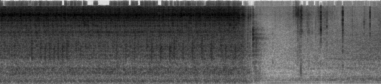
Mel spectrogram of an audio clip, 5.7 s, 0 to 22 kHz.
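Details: Suzuki GS1100GK motorcycle: engine idles roughly with a newly developed steady knock, about four beats a second, then shuts off.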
